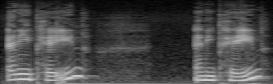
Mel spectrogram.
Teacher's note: and usually because it's so short the intonation is important so if you're going with a rising intonation that implies that you're asking a question in English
